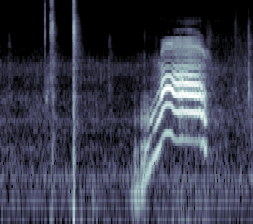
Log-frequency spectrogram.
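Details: At bedtime a lynx hybrid house cat, one of several exotic pets heading off to bed, lets out a loud meow that slides upward, then holds a bright, even tone before stopping abruptly. A couple of sharp clicks come before it.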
